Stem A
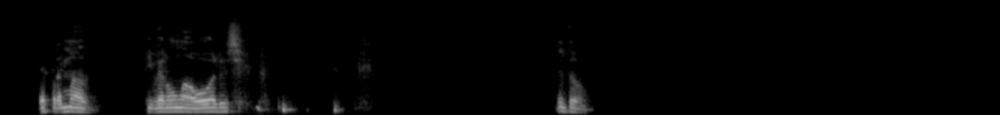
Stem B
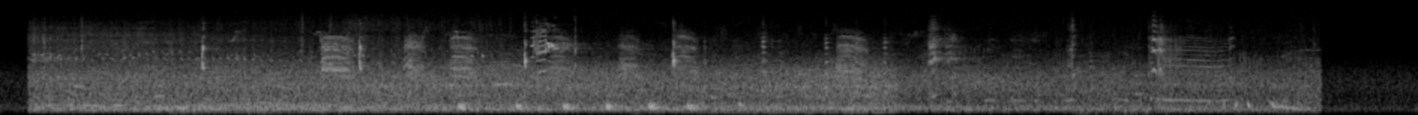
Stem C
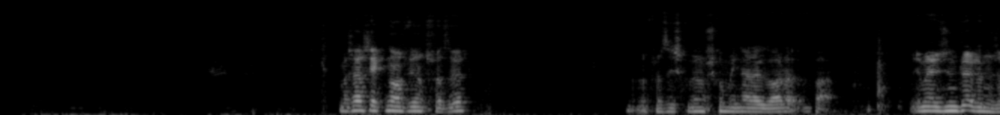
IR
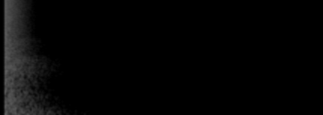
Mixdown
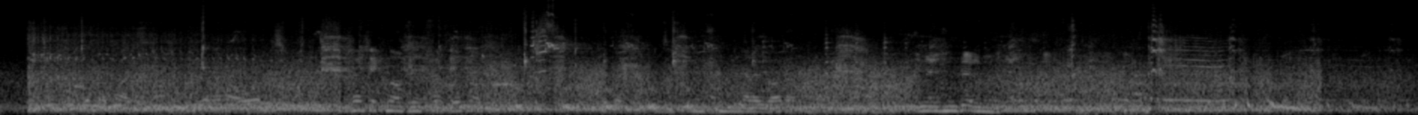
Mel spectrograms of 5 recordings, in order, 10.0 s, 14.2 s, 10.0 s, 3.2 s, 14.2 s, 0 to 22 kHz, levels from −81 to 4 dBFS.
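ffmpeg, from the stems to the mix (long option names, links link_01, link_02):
-filter_complex "[0:a]adelay=450,volume=-4dB[link_01];[1:a]lowshelf=frequency=280:gain=10.5,asoftclip=type=tanh:threshold=-28dB,volume=1dB,asplit=3[link_02][link_03][link_04];[link_03]volume=-20.5dB[link_05];[link_04]volume=-15.5dB[link_06];[2:a]volume=-1.5dB,asplit=3[link_07][link_08][link_09];[link_08]volume=-10dB[link_10];[link_09]apad=whole_len=625771[link_11];[link_02][link_11]sidechaincompress=threshold=-50dB:ratio=8:attack=22:release=401[link_12];[link_01][link_07]amix=inputs=2:normalize=0,alimiter=level_in=3dB:limit=-24dB:level=0:latency=1,volume=-3dB,volume=0dB[link_13];[3:a]atrim=start_sample=2205[link_14];[link_05][link_14]afir=irnorm=-1:irlink=0[link_15];[link_06][link_10]amix=inputs=2:normalize=0,aecho=0:1:794|1588|2382|3176|3970|4764|5558|6352:1|0.52|0.27|0.141|0.0731|0.038|0.0198|0.0103[link_16];[link_12][link_13][link_15][link_16]amix=inputs=4:normalize=0,acompressor=threshold=-38dB:ratio=6"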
